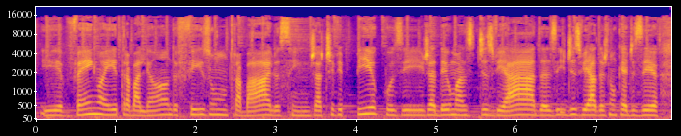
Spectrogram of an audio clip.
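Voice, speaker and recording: A middle-aged career coach speaks expressively in a conversational interview, acting out the lines she quotes. Her voice is fairly low and measured, with hardly any pauses, and faint music plays behind her.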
